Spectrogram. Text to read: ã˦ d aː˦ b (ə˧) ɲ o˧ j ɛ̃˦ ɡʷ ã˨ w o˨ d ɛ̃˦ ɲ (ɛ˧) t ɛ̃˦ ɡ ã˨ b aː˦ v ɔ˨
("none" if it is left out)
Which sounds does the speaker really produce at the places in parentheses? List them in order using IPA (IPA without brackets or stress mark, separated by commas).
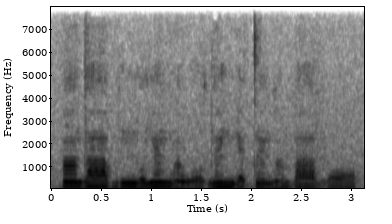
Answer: ɨ˧, ɛ˧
